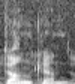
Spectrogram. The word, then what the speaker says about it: Duncan: I bear my family's name, last name Duncan, D-U-N-C-A-N, the right way to spell it.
